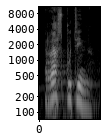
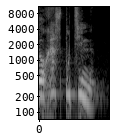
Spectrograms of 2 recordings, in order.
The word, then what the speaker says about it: Raspoutine: Grigori Lefimovitch Novik Raspoutine. Alors, ça c'est le nom complet du gars. En fait, son nom, il est connu comme Raspoutine. Peut-être avez-vous déjà entendu du mot ou du nom de Raspoutine.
